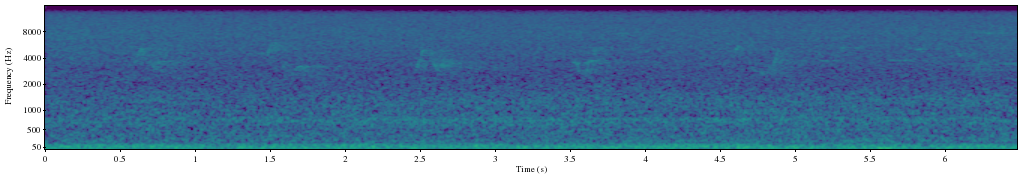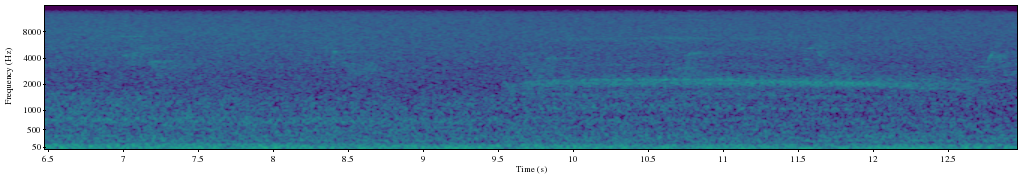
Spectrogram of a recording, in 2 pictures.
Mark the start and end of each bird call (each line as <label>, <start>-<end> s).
Song Sparrow (Melospiza melodia), 0.0-13.0 s
Red-bellied Woodpecker (Melanerpes carolinus), 9.4-13.0 s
